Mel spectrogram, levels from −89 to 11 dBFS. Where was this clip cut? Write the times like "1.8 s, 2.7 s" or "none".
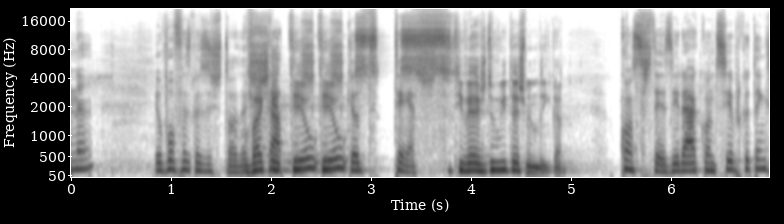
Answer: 1.2 s, 2.5 s, 4.5 s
